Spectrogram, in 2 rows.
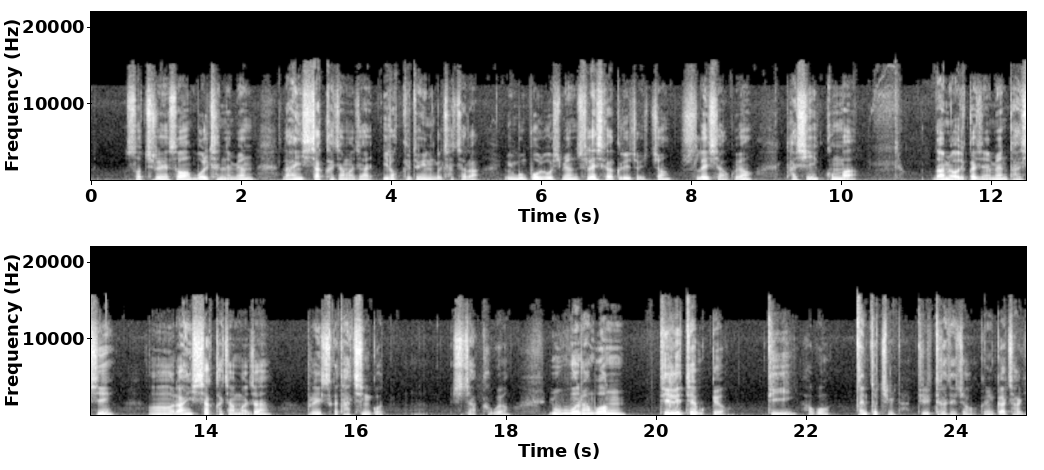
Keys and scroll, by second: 0.5 /, 2.5 ^, 3.8 {, 8.4 /, 10.0 ,, 12.4 /, 13.7 ^, 15.4 }, 17.4 /, 21.4 d, 22.6 Return, 24.4 u.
